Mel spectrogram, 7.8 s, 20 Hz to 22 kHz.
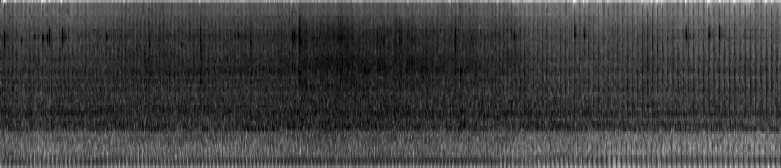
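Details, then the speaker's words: Craftsman snow blower, model 247.889571, being restored, restarted with the belt cover on: steady, even, quiet drone with the earlier scraping gone. Normal running. "well it ran pretty quiet this time with the cover"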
